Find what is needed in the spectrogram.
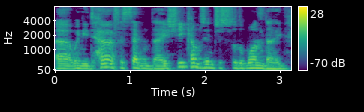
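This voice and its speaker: A somewhat breathy man with lively intonation. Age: 60s. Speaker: filmmaker. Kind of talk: interview. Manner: halting.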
